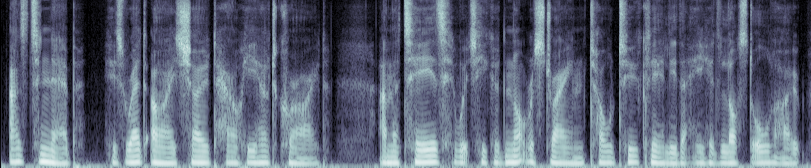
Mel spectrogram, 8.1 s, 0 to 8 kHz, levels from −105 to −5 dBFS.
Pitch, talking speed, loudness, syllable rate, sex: 100 Hz, 205 wpm, -20 LUFS, 4.3 syllables/s, male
